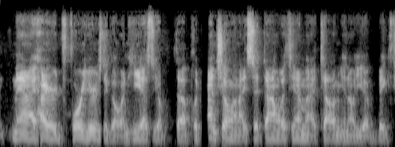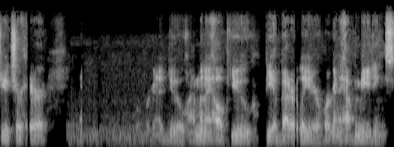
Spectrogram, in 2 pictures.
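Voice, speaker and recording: Speaking in a very deep, low voice, a man talks at a very fast pace with monotone, flat intonation and big swings in loudness. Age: 60s. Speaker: dairy farmer and cheesemaker. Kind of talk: interview.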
